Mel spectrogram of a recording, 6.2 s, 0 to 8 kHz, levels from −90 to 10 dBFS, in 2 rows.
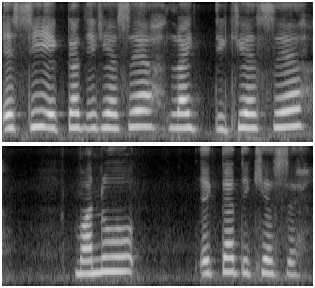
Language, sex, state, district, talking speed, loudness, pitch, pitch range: Nagamese, female, Nagaland, Dimapur, 75 wpm, -15 LUFS, 300 Hz, 275-320 Hz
